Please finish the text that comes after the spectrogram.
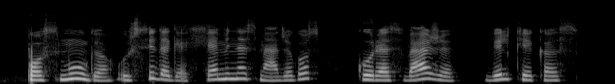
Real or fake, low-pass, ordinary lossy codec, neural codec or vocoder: real; 10.8 kHz; AAC, 48 kbps; none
